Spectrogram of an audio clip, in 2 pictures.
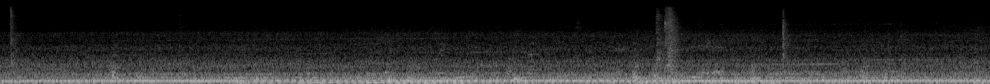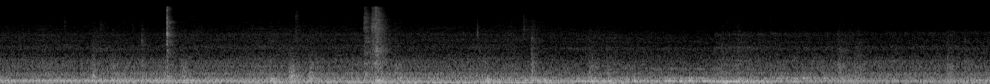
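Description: Tyres roll on a snowy road.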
